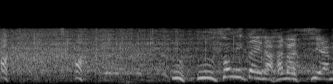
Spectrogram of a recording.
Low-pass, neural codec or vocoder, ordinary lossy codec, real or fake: 5.4 kHz; autoencoder, 48 kHz, 128 numbers a frame, DAC-VAE, trained on Japanese speech; AAC, 32 kbps; fake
